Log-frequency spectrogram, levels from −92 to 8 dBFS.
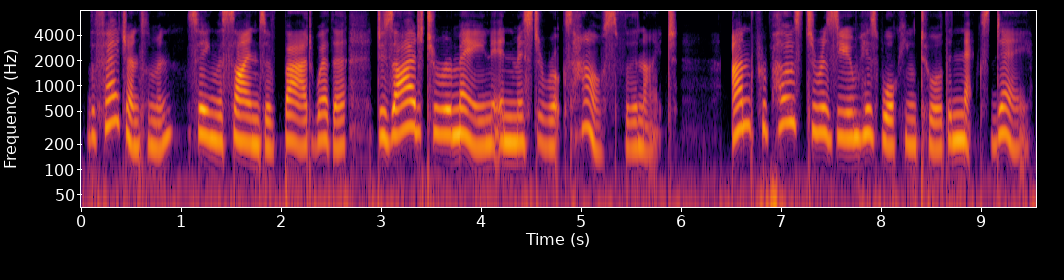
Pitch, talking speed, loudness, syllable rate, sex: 235 Hz, 180 wpm, -19 LUFS, 4.8 syllables/s, female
